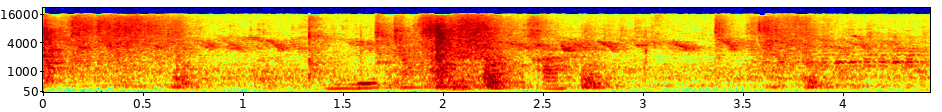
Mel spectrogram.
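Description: A chicken clucking briefly, once or twice, over light clicks and rustles of hands handling garlic and a plastic bag on a metal tray.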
